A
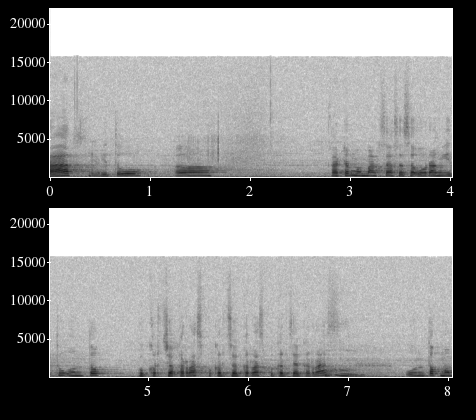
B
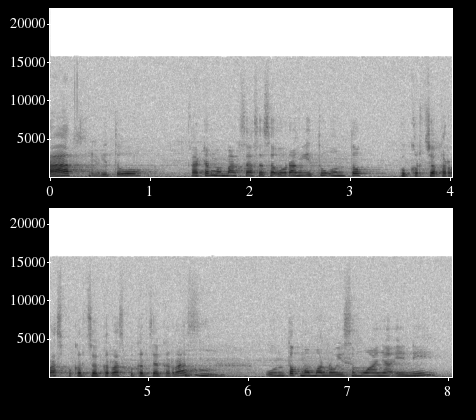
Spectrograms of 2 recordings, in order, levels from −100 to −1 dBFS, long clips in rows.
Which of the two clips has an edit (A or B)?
B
